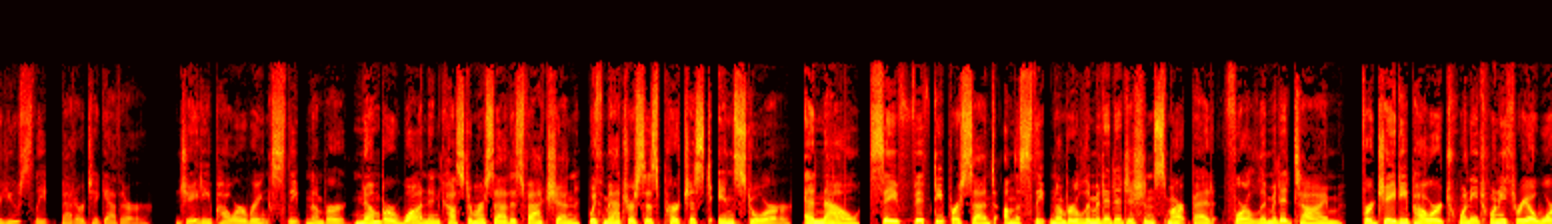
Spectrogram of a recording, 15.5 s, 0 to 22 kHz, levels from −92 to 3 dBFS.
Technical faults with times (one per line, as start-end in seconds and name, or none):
0.33-4.78 automatic gain rising
8.33-8.48 loud pop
